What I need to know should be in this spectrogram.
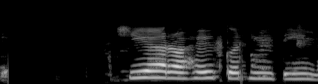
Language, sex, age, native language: Icelandic, female, 10, Icelandic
